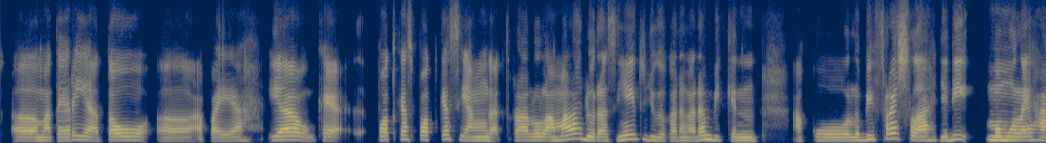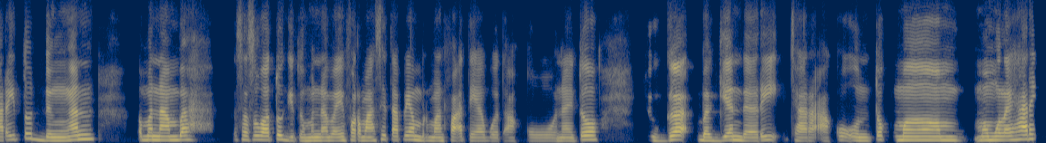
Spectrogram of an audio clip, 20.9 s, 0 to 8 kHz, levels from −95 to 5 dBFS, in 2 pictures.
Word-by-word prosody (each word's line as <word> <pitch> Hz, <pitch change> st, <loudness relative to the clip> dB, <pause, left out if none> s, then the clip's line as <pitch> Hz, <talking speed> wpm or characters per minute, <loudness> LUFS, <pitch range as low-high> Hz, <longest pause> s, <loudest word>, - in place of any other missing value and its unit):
eee, 175 Hz, 0 st, +3 dB
materi 185 Hz, +4 st, -1 dB
atau, 190 Hz, +2 st, 0 dB
eee, 165 Hz, -1 st, -2 dB
apa 180 Hz, -, -3 dB
ya, 175 Hz, +2 st, -2 dB, 0.3 s
ya 205 Hz, 0 st, +3 dB, 0.3 s
kayak, 185 Hz, -2 st, +1 dB
eee, -, -, -22 dB, 0.2 s
podcast-podcast 225 Hz, +2 st, -1 dB
yang 185 Hz, 0 st, +1 dB
enggak -, -, -2 dB
terlalu 185 Hz, 0 st, +1 dB
lama 180 Hz, +4 st, +4 dB
lah -, -, -6 dB
durasinya, 190 Hz, +4 st, 0 dB
itu 235 Hz, -2 st, -13 dB
juga 175 Hz, -3 st, -5 dB
kadang-kadang 175 Hz, +6 st, 0 dB
bikin 170 Hz, -3 st, -4 dB, 0.4 s
aku 175 Hz, 0 st, -3 dB
lebih 180 Hz, +4 st, -1 dB
fresh 280 Hz, -3 st, +1 dB
lah. 195 Hz, 0 st, +4 dB
Jadi 200 Hz, +6 st, -2 dB, 0.2 s
memulai 200 Hz, -1 st, +3 dB
hari 200 Hz, +3 st, 0 dB
tuh 280 Hz, -1 st, -3 dB
dengan 195 Hz, +6 st, +2 dB, 0.5 s
e -, -, -2 dB
menambah 200 Hz, +1 st, +4 dB, 0.4 s
sesuatu 215 Hz, +1 st, +1 dB
gitu, 180 Hz, -2 st, -6 dB
menambah 175 Hz, 0 st, 0 dB
informasi, 180 Hz, +2 st, 0 dB
tapi 200 Hz, +3 st, 0 dB
yang -, -, +1 dB
bermanfaat 170 Hz, +1 st, -1 dB
ya 165 Hz, -, -2 dB
buat 160 Hz, -1 st, -9 dB
aku. 160 Hz, 0 st, -9 dB
Nah, 160 Hz, -, -2 dB
itu 220 Hz, +1 st, +4 dB, 0.6 s
juga 185 Hz, +6 st, +5 dB
bagian 180 Hz, +3 st, +1 dB
dari 190 Hz, +5 st, -1 dB, 0.2 s
cara 165 Hz, -2 st, 0 dB
aku 200 Hz, +6 st, -9 dB, 0.2 s
untuk 175 Hz, +5 st, -3 dB
mem 195 Hz, -1 st, +4 dB, 0.2 s
memulai 200 Hz, +1 st, +3 dB
hari 235 Hz, +2 st, +6 dB
190 Hz, 150 wpm, -24 LUFS, 175-205 Hz, 0.6 s, hari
